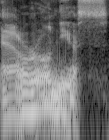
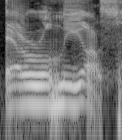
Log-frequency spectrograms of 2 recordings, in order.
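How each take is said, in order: First: It is said in a plain English accent. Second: It is said in a French accent.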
